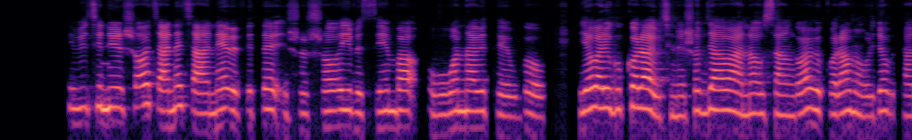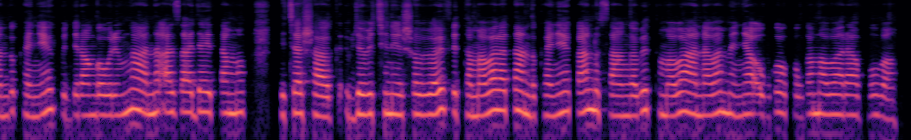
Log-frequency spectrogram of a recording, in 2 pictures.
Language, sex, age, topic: Kinyarwanda, female, 25-35, education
